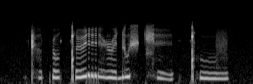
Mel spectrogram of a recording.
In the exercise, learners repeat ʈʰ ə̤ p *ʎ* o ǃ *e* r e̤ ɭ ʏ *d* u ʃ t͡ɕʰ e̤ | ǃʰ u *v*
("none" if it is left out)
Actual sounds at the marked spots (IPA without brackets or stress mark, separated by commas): ɽ, ø, d, v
